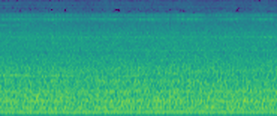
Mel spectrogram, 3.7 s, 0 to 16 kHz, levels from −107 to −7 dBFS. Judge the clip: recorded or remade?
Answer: recorded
